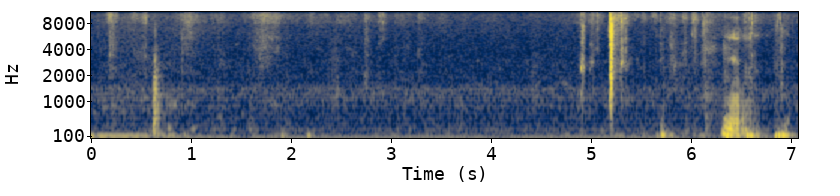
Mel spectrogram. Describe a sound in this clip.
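Playing cards slide and tap softly on a table.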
